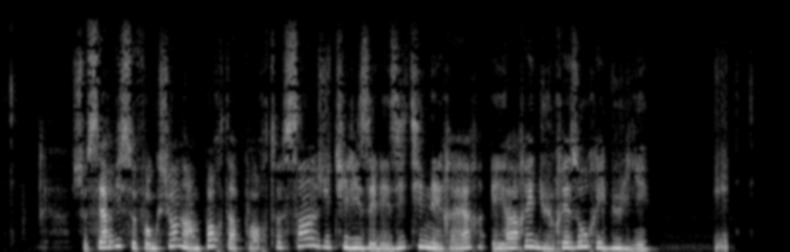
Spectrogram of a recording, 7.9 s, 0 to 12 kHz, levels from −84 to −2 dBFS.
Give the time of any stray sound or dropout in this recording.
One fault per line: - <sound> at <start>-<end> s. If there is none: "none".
- laugh at 7.1-7.3 s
